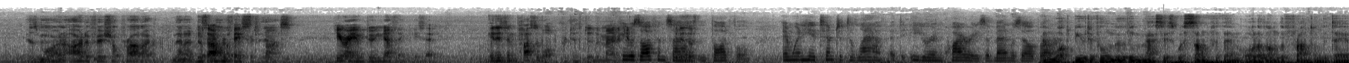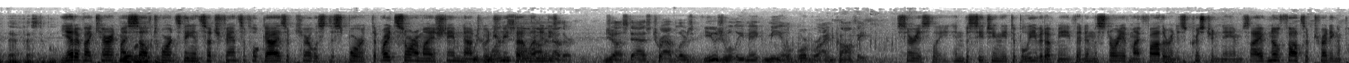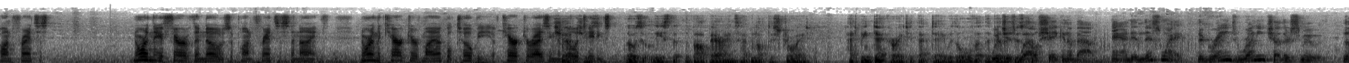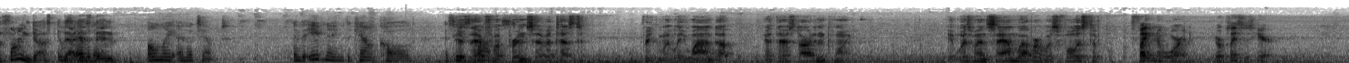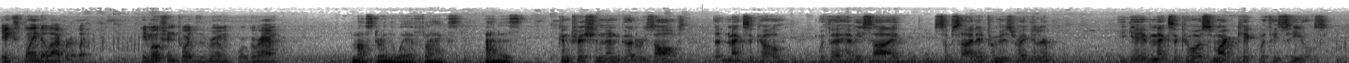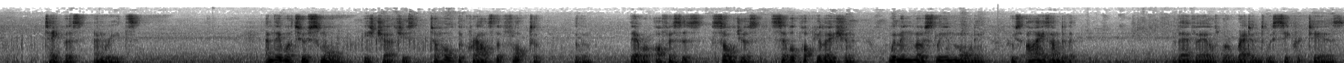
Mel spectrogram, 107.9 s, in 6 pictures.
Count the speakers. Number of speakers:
six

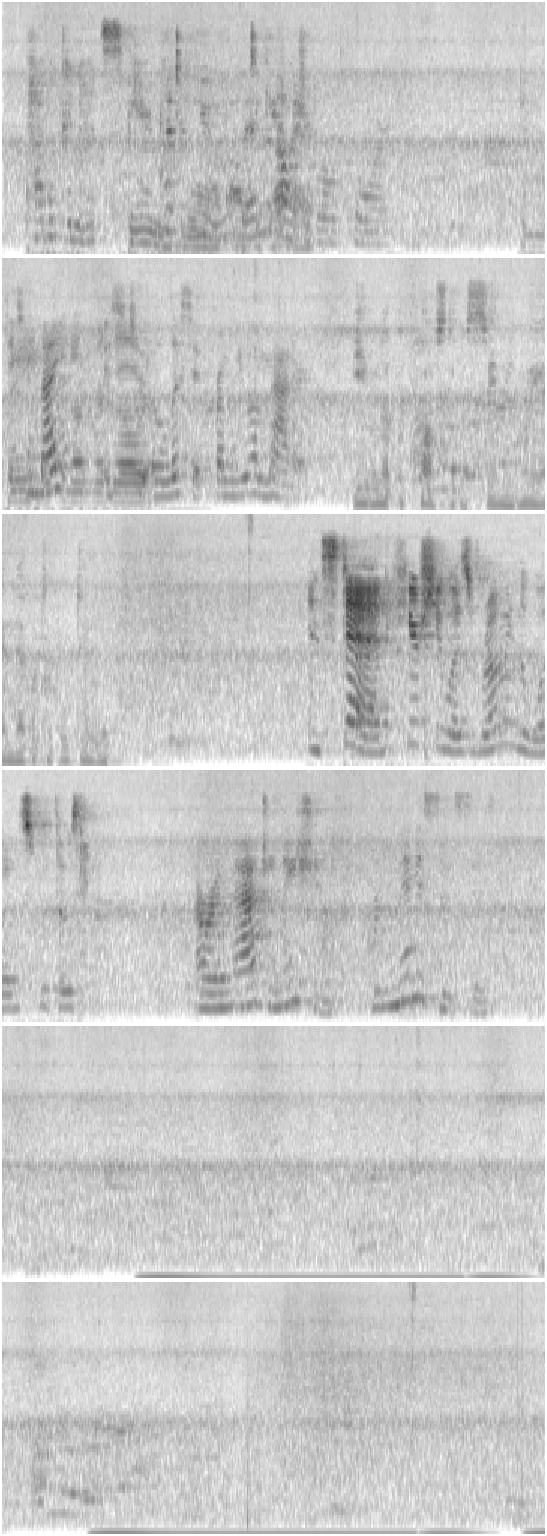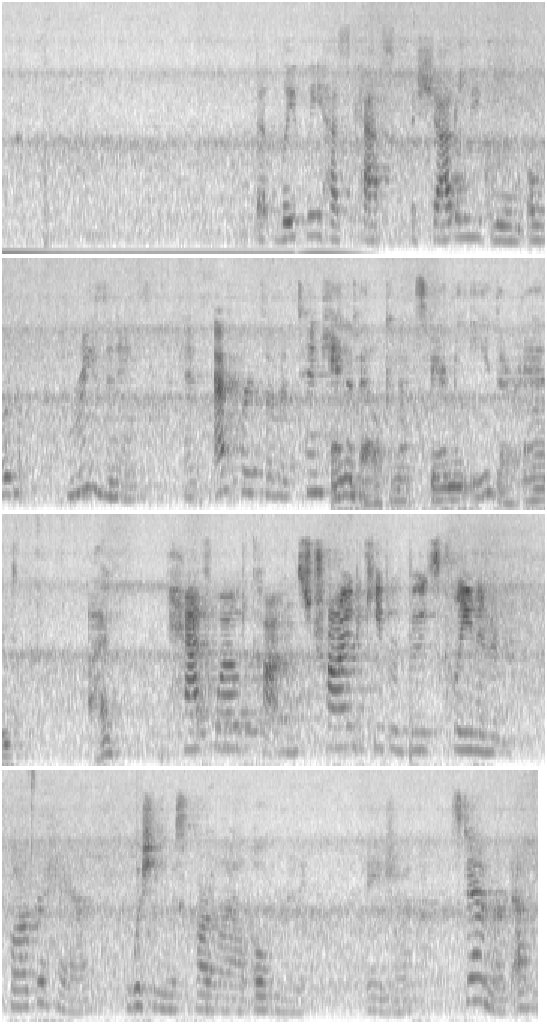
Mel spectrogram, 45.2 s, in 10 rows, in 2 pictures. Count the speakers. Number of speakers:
eight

